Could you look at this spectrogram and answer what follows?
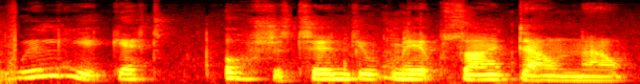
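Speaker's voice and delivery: usual speaking voice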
